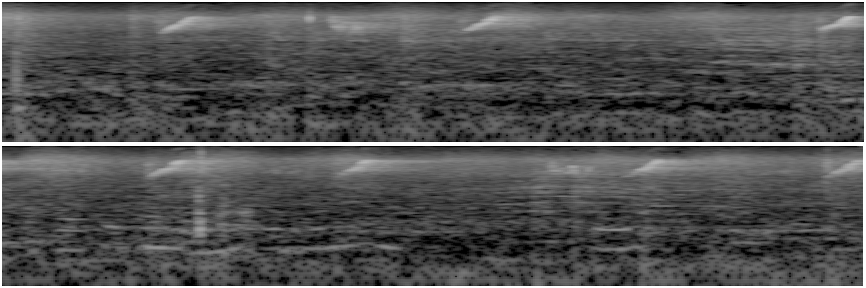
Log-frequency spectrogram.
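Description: A bird calling over and over, each call a short, quickly rising high chirp, about once a second.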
